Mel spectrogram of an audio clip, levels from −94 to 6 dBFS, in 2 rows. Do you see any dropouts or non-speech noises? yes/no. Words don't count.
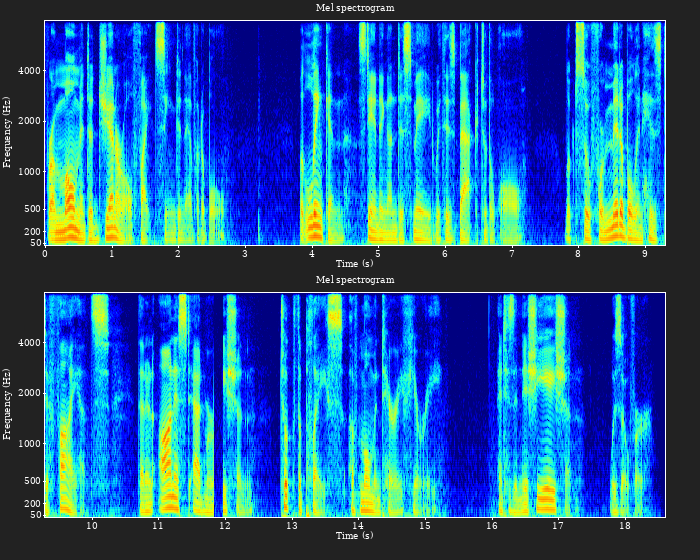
yes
